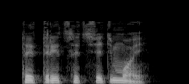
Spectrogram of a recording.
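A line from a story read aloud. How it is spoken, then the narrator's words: Whispered. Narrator (Russian): прошептал Артур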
